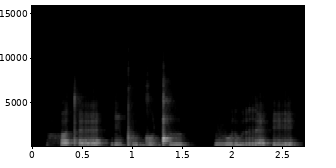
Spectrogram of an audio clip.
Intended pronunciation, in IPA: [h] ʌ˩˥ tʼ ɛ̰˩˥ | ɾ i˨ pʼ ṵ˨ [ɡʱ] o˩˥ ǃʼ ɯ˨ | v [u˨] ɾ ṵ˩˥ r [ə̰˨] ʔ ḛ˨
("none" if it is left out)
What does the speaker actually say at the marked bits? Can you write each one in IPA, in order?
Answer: h, ɡ, u˨, ɛ̰˨

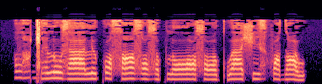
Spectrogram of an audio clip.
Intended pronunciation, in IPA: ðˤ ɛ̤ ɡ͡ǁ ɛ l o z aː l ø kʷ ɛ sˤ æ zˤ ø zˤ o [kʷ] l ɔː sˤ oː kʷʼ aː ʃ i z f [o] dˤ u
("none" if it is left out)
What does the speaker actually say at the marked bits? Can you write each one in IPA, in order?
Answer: kʷ, o

